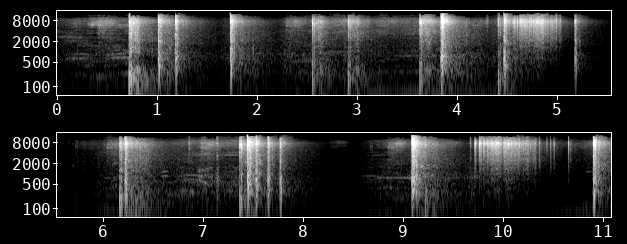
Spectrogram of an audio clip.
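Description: Fireworks burst with sharp bangs and crackles, over and over.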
